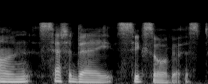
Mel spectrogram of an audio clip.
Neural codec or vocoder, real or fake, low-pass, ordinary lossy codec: codec, 16 kHz, 4 kbps, FreqCodec, larger model; fake; 7.2 kHz; MP3, 48 kbps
